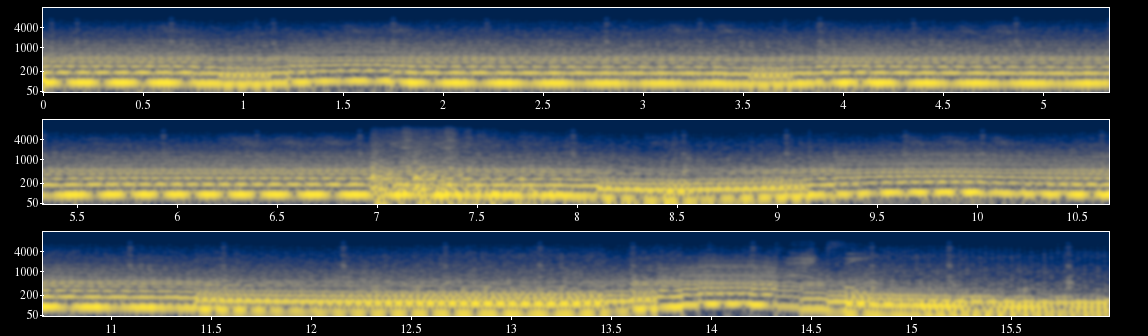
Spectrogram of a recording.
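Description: A hatchback car engine revs up and eases off as the car drives.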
